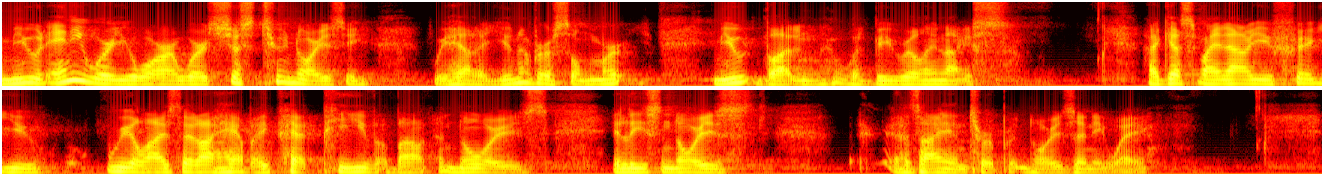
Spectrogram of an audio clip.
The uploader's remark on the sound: Recorded live at Beatitudes Church in Phoenix, AZ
